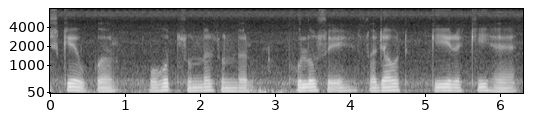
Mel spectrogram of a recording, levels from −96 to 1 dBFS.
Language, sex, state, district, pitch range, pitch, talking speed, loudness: Hindi, male, Uttar Pradesh, Saharanpur, 100-115 Hz, 110 Hz, 105 wpm, -17 LUFS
